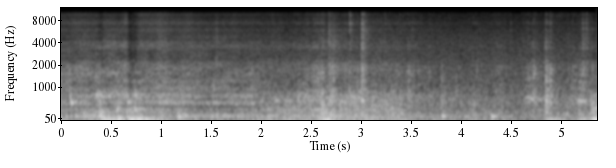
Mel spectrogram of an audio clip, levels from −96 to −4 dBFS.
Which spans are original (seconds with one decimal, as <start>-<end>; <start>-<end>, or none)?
2.0-5.4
